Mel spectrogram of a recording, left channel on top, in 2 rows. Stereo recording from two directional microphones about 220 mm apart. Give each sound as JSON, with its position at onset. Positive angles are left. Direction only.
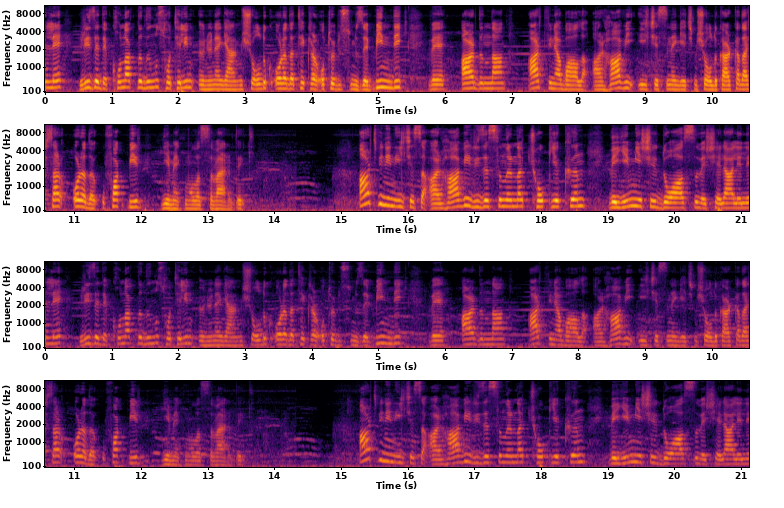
{"t": 0.0, "sound": "speech", "side_deg": 40}
{"t": 15.2, "sound": "speech", "side_deg": 35}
